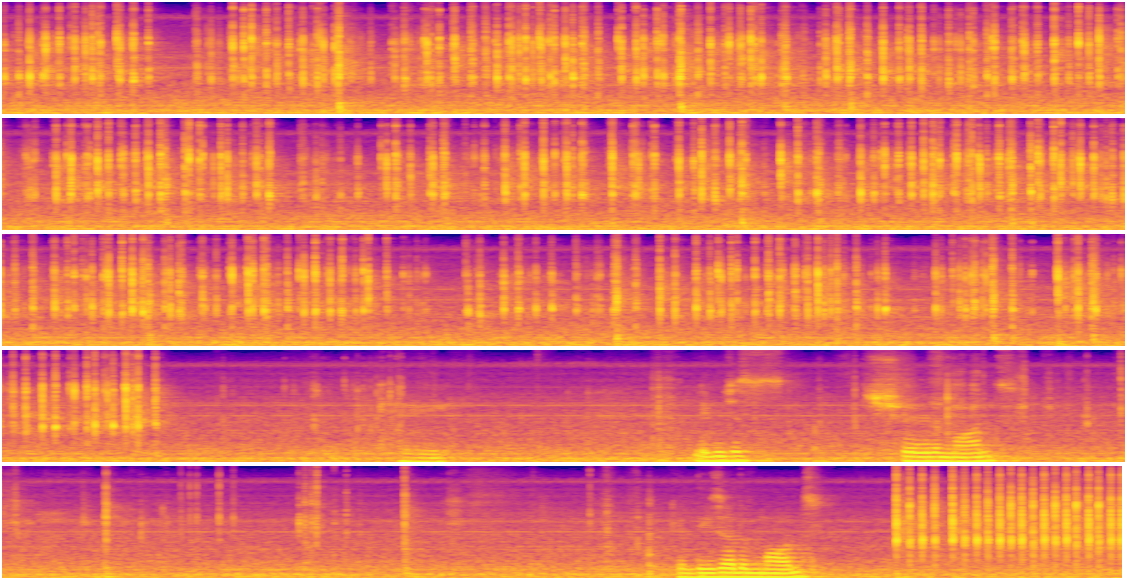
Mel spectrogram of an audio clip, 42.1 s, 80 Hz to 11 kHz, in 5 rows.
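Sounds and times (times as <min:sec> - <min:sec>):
fast mechanical keyboard typing: 0:00.0 - 0:26.6, 0:40.4 - 0:42.0.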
